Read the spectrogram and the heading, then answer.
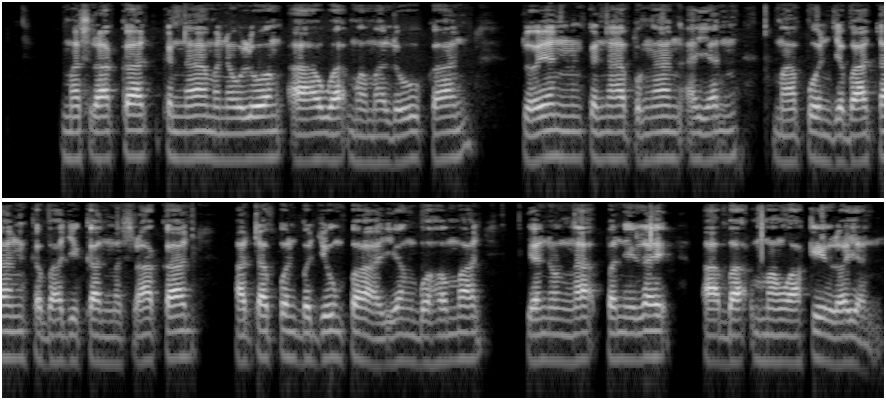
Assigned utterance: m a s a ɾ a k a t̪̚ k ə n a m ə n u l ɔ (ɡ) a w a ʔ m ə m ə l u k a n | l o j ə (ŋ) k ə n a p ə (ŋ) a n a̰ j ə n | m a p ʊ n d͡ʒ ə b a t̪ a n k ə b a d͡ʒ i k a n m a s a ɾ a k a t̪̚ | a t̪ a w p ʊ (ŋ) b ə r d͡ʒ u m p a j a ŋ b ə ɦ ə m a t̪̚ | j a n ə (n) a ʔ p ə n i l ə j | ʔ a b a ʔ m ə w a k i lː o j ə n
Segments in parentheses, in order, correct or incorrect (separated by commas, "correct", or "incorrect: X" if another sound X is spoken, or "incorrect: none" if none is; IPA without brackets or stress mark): incorrect: ŋ, incorrect: n, correct, incorrect: n, incorrect: ŋ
